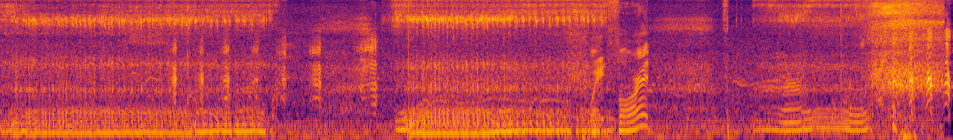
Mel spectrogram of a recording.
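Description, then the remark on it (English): A woman snores loudly in rumbling snores that come in several long, growl-like stretches, with a wet, sputtering burst near the end. A voice speaks briefly between them. “It sounds like a dog growling, and then a wet fart.”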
